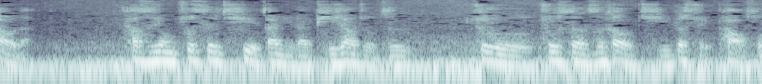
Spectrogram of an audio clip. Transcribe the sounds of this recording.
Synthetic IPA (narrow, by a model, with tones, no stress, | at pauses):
ʊd̪ə̰˩ | t̪ʰa˥ʂ̬ɻ̩˥˧jʊ˥˧ŋt͡su˥˧ʂɤ˥˧t͡ɕʰi˥˧t͡sa˥˩ɪny˨˩la˧˥pʰi˧˥ɕjɑ˥˩ʊʈ͡ʂu˨˩ʈ͡ʂ̩˥ | u˥˧ʈ͡ʂu˥˧sɤ˥˩ʈ͡ʂɻ̩˥xo˥˩ʊt͡ɕʰi˧˥i˧˥ɡə˧ʂwe˨˩ɪpʰɑ˥˩ʊʂ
